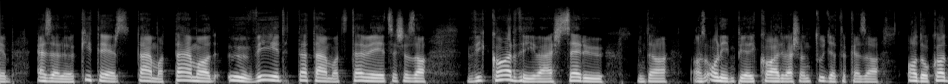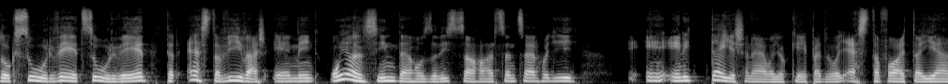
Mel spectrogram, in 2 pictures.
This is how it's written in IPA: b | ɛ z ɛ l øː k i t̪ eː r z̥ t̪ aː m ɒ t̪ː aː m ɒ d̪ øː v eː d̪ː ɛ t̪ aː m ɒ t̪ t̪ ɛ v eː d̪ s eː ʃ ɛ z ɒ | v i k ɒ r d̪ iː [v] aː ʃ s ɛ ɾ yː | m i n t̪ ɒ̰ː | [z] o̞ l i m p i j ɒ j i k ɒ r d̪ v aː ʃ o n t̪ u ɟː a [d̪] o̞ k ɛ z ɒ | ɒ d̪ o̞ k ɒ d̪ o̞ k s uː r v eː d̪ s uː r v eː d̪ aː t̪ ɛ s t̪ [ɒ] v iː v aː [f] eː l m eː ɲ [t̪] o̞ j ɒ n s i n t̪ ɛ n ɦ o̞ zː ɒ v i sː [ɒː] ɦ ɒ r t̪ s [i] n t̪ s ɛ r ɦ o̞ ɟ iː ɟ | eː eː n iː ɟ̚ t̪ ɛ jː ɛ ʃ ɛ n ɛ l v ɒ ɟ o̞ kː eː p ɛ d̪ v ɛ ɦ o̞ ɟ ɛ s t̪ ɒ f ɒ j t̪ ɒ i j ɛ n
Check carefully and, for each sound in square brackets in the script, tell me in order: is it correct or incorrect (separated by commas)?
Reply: correct, correct, incorrect, correct, incorrect, correct, correct, incorrect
